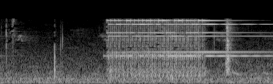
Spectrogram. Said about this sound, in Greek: Τηλεφώνημα για σένα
